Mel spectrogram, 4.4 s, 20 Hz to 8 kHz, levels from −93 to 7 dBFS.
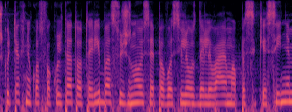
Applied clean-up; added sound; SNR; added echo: none; none; none; none.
